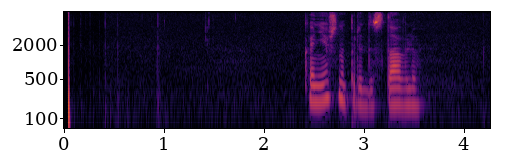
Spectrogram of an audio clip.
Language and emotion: Russian, neutral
